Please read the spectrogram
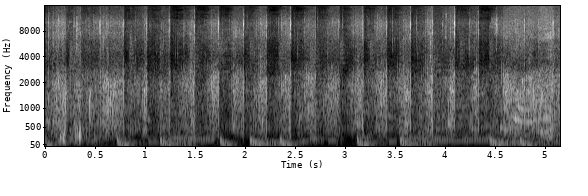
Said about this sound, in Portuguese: Gente, quero pedir palmas para Simone e para a equipe dela, por favor.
